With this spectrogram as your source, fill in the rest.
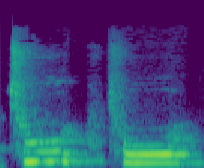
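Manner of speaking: "two" with a long, held vowel. Shown as a demonstration. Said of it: "it's long, both is long".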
